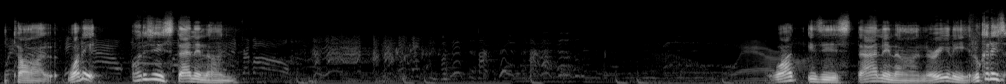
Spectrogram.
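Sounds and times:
cartoon music with gliding notes: 0.1 - 10.0.

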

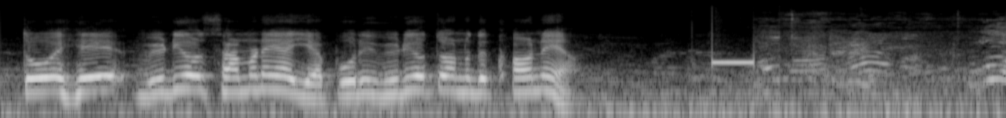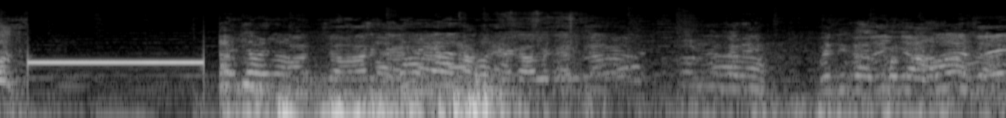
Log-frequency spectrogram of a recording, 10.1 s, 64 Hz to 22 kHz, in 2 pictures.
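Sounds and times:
censor beep: 3.5 - 3.8, 5.2 - 6.1
men talking: 3.7 - 5.3, 6.0 - 10.0.

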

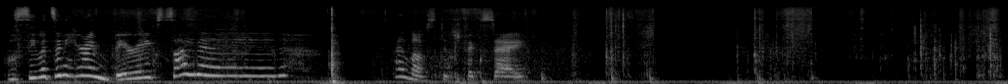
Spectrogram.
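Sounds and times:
paper packaging rustling: 4.1 - 10.0.

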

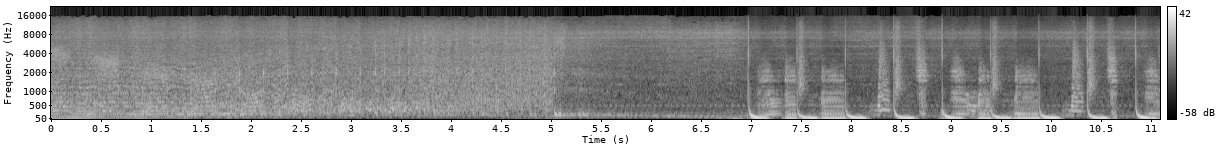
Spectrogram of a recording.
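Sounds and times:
band saw cutting log: 0.0 - 5.6
band saw running without load: 0.0 - 10.9.

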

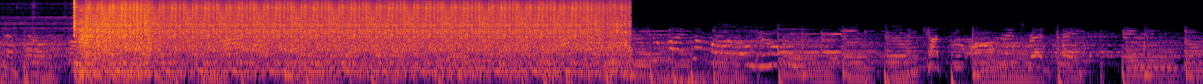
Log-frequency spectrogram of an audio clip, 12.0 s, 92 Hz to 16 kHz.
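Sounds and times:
shaved-ice machine running: 0.7 - 6.3.

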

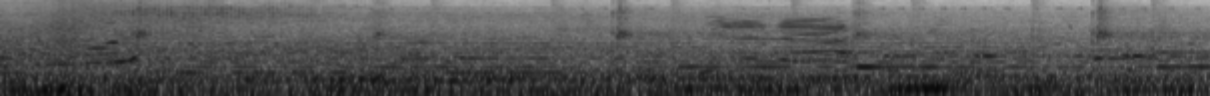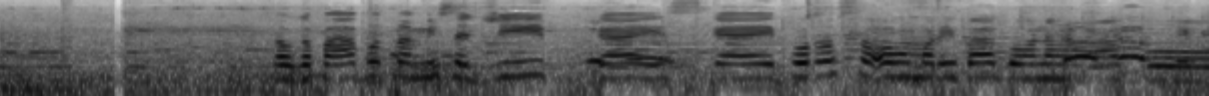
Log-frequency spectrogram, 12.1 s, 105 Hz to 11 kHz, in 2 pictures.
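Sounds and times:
vehicle engine rumble: 0.0 - 6.8
general traffic: 0.0 - 12.0.

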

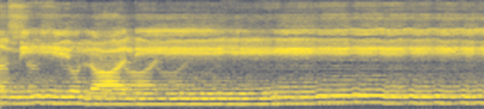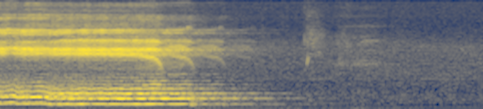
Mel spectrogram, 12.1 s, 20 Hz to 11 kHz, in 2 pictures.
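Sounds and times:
man reciting in a melodic chant: 0.0 - 9.3.

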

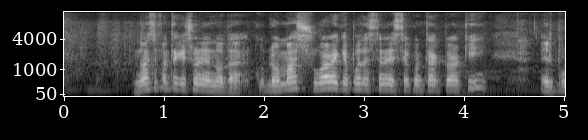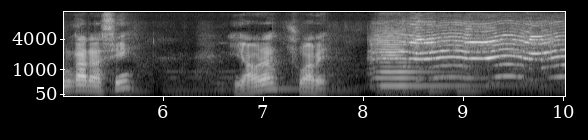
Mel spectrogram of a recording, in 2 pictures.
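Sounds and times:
violin note with vibrato: 8.0 - 10.0.

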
